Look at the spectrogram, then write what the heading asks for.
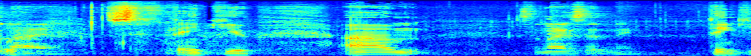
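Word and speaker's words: Saniyya: I can't ever pronounce the young lady's name correctly. Sanaya.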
